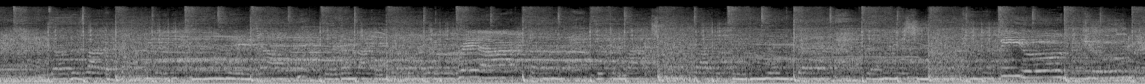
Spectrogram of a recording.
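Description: A live rock song cover played loud and steady, with a roaring crowd yelling and cheering throughout, the singer's vocals buried under the band and audience noise.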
